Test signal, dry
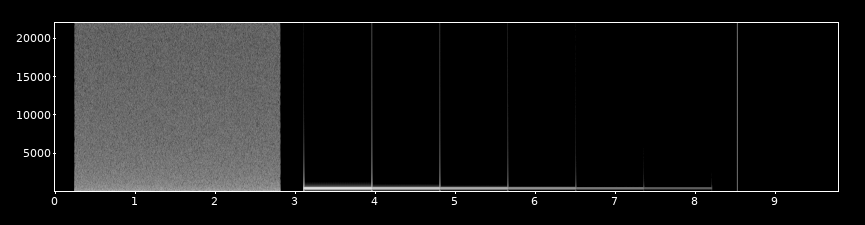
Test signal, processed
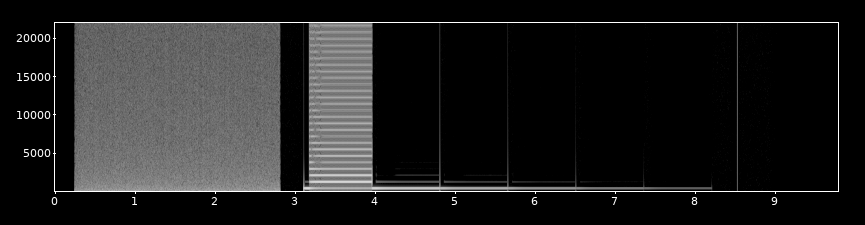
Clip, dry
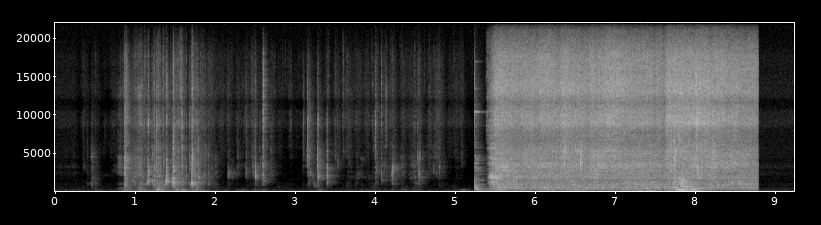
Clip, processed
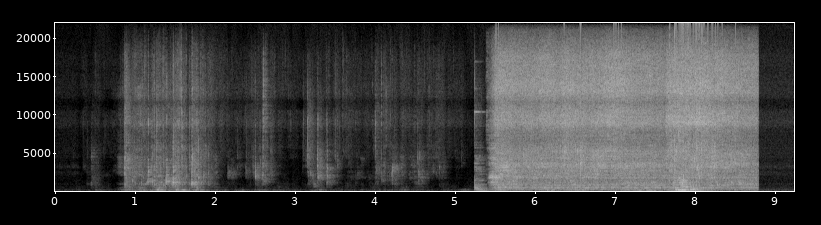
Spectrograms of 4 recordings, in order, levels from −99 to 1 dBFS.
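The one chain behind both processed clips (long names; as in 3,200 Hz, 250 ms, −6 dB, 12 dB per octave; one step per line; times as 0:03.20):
transient designer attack −3 dB, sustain +6 dB
wrap-around overflow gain 13.5 dB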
